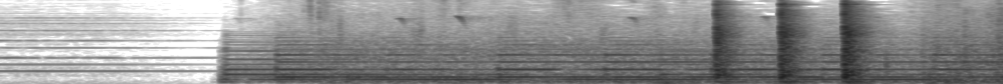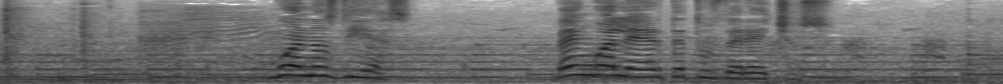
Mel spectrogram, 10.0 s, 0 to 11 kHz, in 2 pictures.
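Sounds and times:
background music: 0.0s - 10.0s
knocks on wooden door: 3.6s - 4.5s.

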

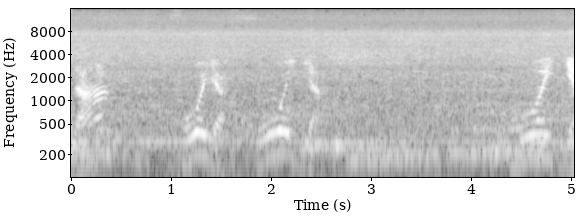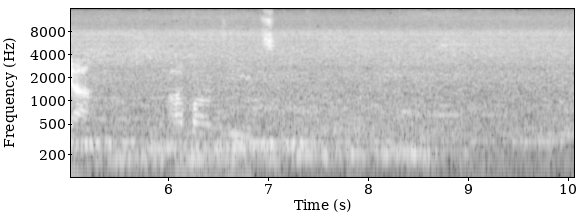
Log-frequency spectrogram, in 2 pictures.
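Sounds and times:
air handling hum and hiss: 0.0s - 10.0s.

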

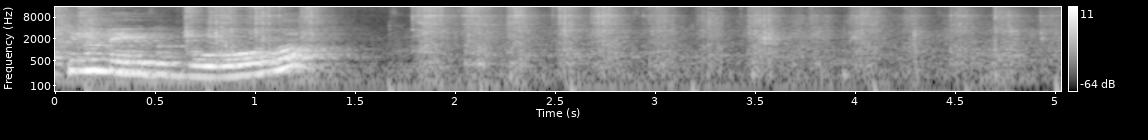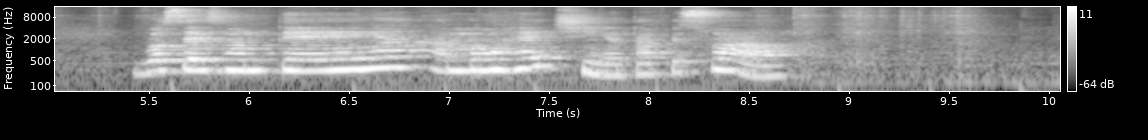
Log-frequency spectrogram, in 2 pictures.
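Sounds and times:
bread knife sawing cake: 0.0s - 6.2s, 8.0s - 10.0s.

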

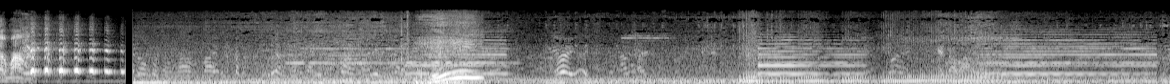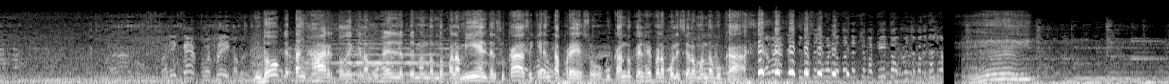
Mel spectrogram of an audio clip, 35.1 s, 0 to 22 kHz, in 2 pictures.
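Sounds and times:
street traffic: 0.0s - 35.0s
vehicle horn blasts: 4.0s - 8.0s, 9.2s - 10.2s, 11.1s - 13.3s, 14.5s - 18.2s, 21.3s - 25.3s
motorcycle engine revving: 5.7s - 7.9s, 10.2s - 22.0s.

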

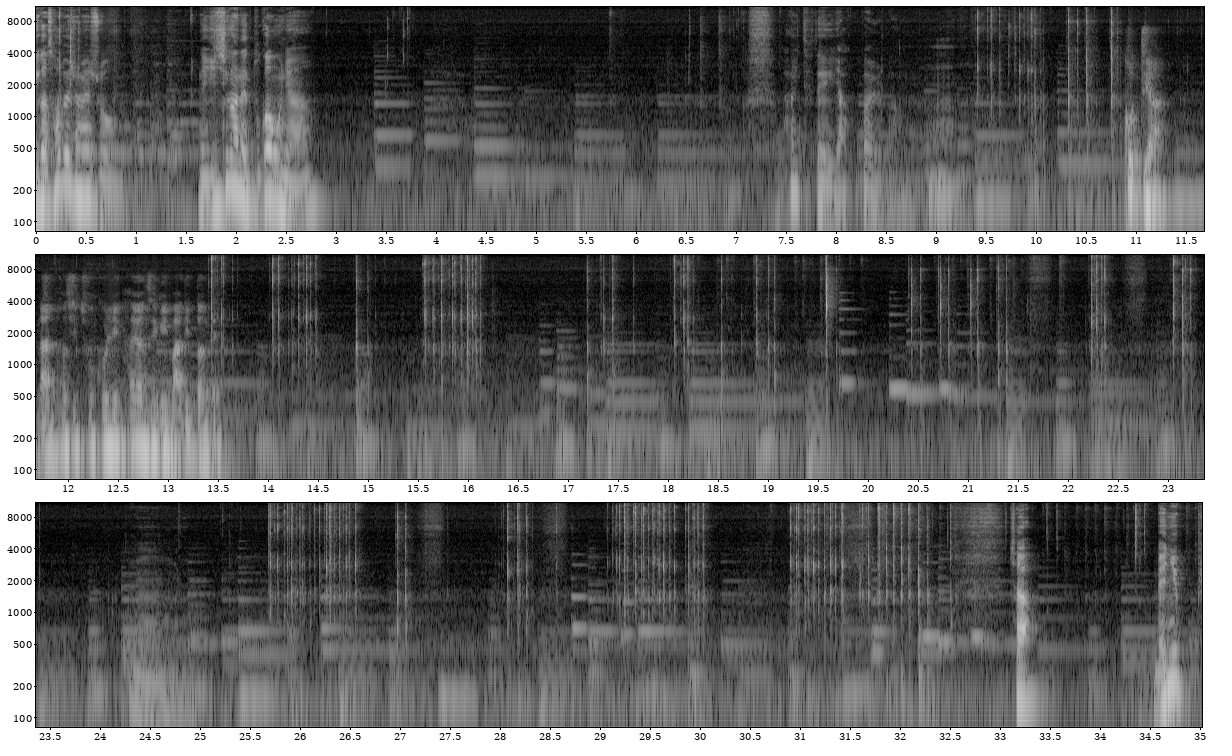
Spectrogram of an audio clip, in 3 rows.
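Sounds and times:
computer keyboard typing: 0.0s - 0.6s, 9.4s - 10.9s, 13.3s - 16.3s, 17.1s - 21.6s, 22.2s - 23.4s, 25.6s - 27.2s, 28.0s - 30.2s, 30.9s - 34.6s
soft background music: 0.0s - 35.0s.

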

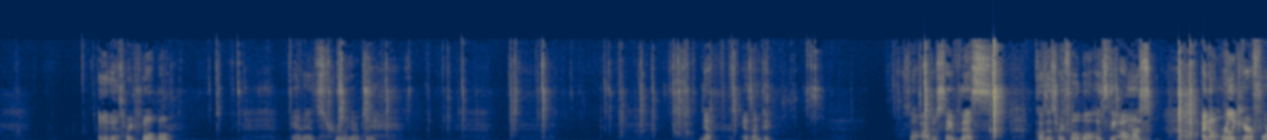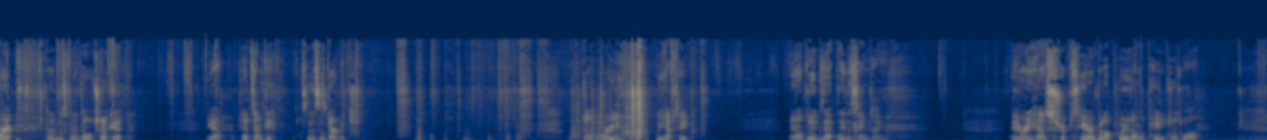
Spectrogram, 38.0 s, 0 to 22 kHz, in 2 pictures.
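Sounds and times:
desk supplies tapping and rustling: 17.6s - 18.0s.

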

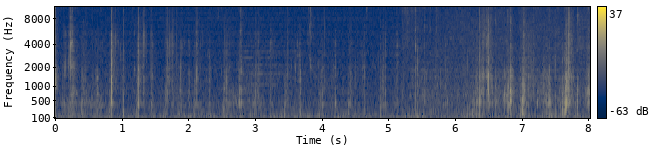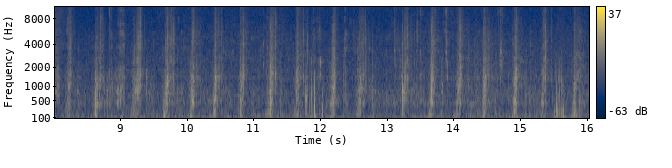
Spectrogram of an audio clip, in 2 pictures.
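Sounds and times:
chewing crisp frozen fruit: 0.0s - 16.0s.

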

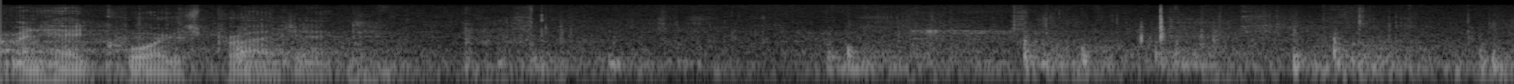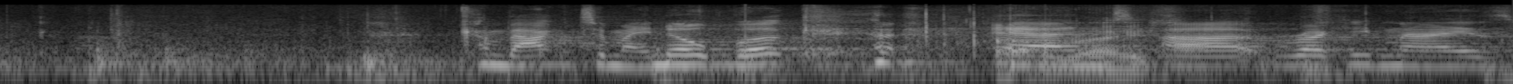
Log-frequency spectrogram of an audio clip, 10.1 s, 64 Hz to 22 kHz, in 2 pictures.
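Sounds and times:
footsteps on hard floor: 1.2s - 8.4s.

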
